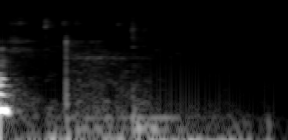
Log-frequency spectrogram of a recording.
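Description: A handful of separate key clicks on a computer keyboard as a short command is typed.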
